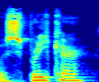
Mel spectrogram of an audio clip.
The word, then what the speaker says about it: Spreaker: So Spreaker, spelt with an R, S P R E A K E R.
